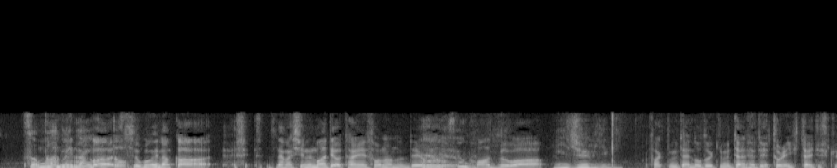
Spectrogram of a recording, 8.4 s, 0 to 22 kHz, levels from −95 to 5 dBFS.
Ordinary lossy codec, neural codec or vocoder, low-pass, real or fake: MP3, 48 kbps; codec, 16 kHz, 8 kbps, FunCodec, trained on LibriTTS, 25 frames a second; 7.2 kHz; fake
